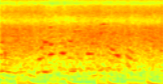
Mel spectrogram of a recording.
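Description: A waterfall plunging into a pool: a loud, steady rush of falling water, with people's voices faintly audible over it.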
